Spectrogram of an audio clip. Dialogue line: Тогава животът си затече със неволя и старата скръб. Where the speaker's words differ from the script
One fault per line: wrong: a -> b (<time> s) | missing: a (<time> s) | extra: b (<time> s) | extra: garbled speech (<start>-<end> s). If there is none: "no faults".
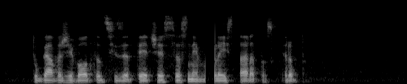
no faults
